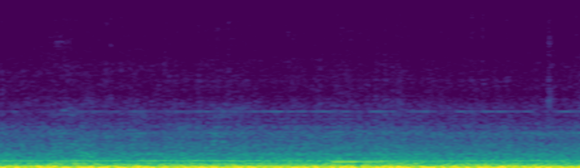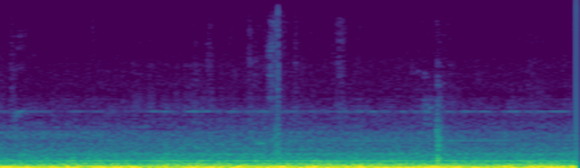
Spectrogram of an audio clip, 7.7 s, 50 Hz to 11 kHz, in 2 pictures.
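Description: Steady roar of an Airbus A321's jet engines and rushing air heard inside the cabin as the airliner climbs out after takeoff, with a thin steady hum above the low rumble.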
